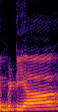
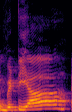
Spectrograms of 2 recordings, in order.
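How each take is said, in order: First: बिटिया called with the final आ held; calling out. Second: Slow drawn-out call, बिटिया with the final आ stretched. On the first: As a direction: call to the daughter outside, drawing out the end. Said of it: "ऐसे क्या बुलाएंगे?". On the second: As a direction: call बिटिया from inside the house, stretching the end. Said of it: "ऐसे बुलाएंगे". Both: Shown as a demonstration.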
